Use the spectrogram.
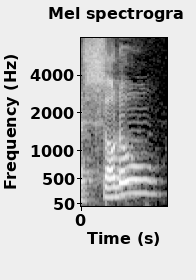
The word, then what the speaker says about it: subtle: 끊어주고 That are subtle and complicated. 약간 미묘하고 얘들아. 미묘한. 칠판 보세요. 여기 B가 묵음입니다. subtle 아니에요. subtle 아니고 subtle. subtle이야.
